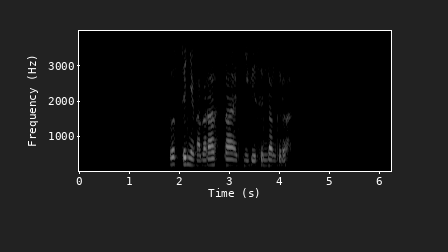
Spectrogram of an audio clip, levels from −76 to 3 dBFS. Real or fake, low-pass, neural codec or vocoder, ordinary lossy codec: real; 3.6 kHz; none; none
